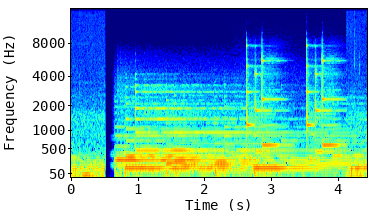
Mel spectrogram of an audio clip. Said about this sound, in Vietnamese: Tiếng tin nhắn điện thoại vang lên lúc 6 giờ sáng chủ nhật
